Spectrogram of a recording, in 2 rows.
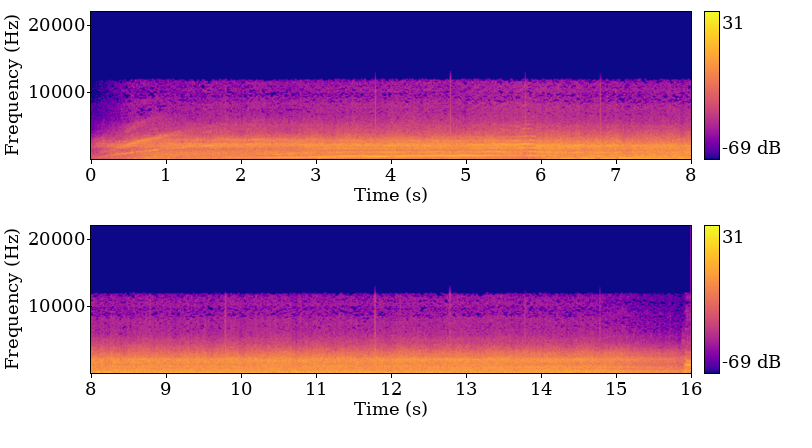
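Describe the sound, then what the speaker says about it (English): Race cars at the 1955 Indianapolis 500 fire up together, rising whines climbing in pitch at first, then settling into a loud sustained roar of many engines idling and revving. "gentlemen, start your engines"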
